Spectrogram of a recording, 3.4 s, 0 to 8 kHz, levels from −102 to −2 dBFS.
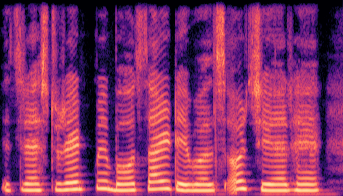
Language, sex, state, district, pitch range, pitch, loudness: Hindi, male, Jharkhand, Ranchi, 250-295 Hz, 255 Hz, -14 LUFS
